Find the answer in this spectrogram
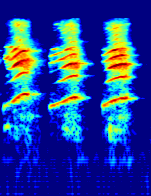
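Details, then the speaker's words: Simulated stridor: an adult vocally imitates an infant's stridor in the NICU, producing three high-pitched squeaky breath sounds typical of a narrowed upper airway. "So Stridor is that squeaking sound that you hear. So I'm going to imitate it because people say do a good job of it. It's that."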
